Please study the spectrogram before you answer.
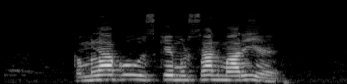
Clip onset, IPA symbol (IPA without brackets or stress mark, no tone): k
